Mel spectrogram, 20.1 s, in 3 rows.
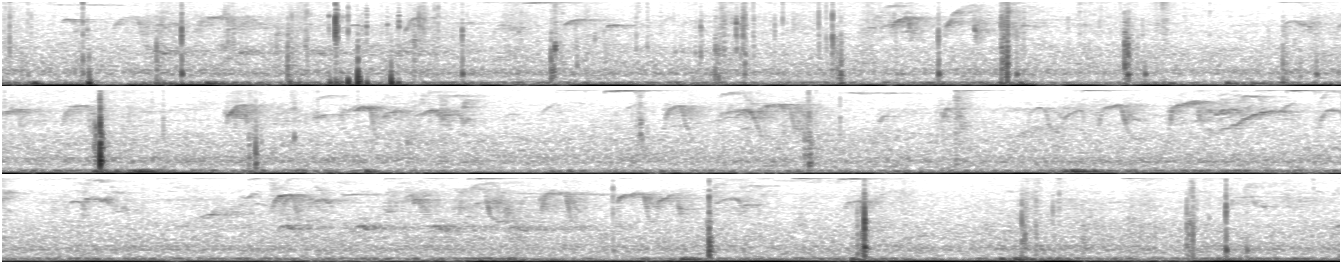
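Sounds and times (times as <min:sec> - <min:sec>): footstep clicks: 0:00.0 - 0:08.9, 0:16.4 - 0:19.8
small birds chirping: 0:00.0 - 0:20.0.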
